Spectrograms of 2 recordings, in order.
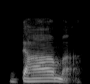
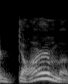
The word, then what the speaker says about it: dharma: language this word dharma that's the uh sanskrit pronunciation of this word it's got an a harder r it's dharma versus this pali pronunciation which is dama it's kind of got a slight lift lisp to it most poly words sound a little bit like sanskrit words but they have a slight lisp to them the point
